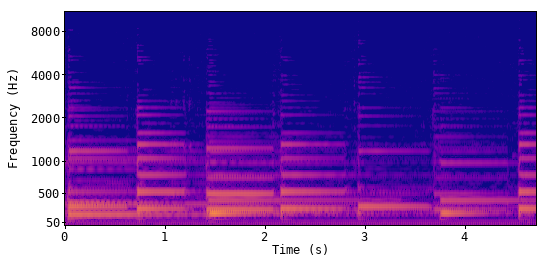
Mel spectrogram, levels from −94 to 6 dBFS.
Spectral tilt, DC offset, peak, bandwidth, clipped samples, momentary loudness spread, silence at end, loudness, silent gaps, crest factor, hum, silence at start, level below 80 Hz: -10.5 dB/octave; under 0.1%; -20 dBFS; 5.4 kHz; under 0.1%; 14 LU; 0 s; -38 LUFS; none; 18 dB; none; 0 s; -66 dBFS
